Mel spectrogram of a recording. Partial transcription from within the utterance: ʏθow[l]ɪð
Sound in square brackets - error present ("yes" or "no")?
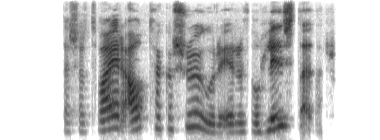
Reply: no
